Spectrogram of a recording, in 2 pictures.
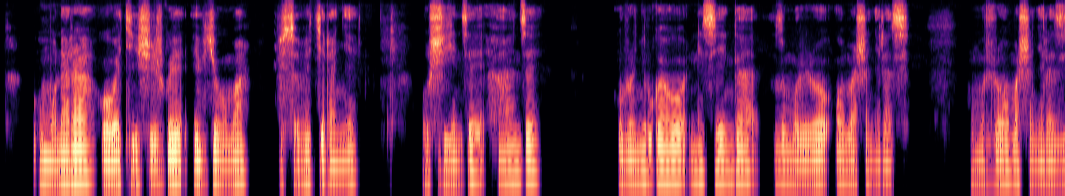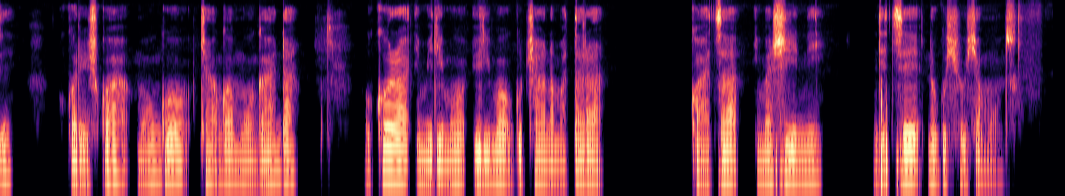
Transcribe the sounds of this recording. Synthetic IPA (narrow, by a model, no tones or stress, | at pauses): umunaɾawuβacḭːʃiʒɡwe̞iβjuːma | βiso̞̰βe̞cḛɾaɲe̞ | uʃiːnze̞̰haːnze̞ | uɾuɾaɲuɾɡwaho̞nisiːŋɡa | zumuɾiɾo̞wamaʃaɲaɾaz̥i̥ | umuɾiɾo̞̰wa̰maʃaɲaɾazi | uko̞ɾe̞̰ːʃkwa̰muːŋɡo̞ca̰ːŋɡwamuŋɡaːnda | ukʰo̞ɾaʔimiɾimo̞iɾimo̞ɡut͡ʃanamataɾʔa | kwaːt͡sa | imaʃiːni | nde̞t͡se̞no̞ɡuçṵça̰mṵːnzu̥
